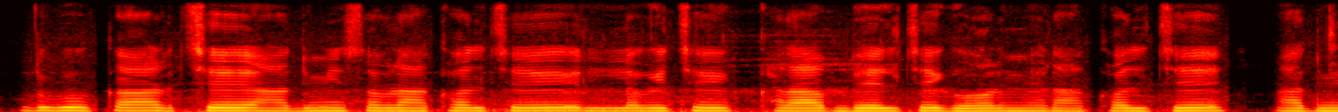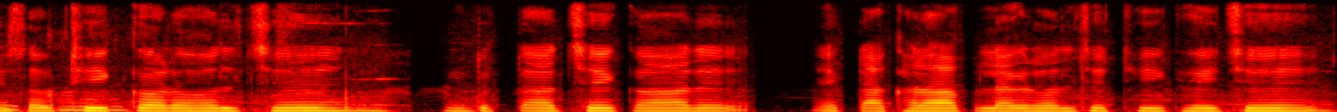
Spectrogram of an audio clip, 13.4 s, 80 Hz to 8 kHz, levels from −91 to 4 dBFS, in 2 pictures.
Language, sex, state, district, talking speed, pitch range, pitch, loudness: Maithili, female, Bihar, Darbhanga, 155 wpm, 190-205 Hz, 195 Hz, -29 LUFS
